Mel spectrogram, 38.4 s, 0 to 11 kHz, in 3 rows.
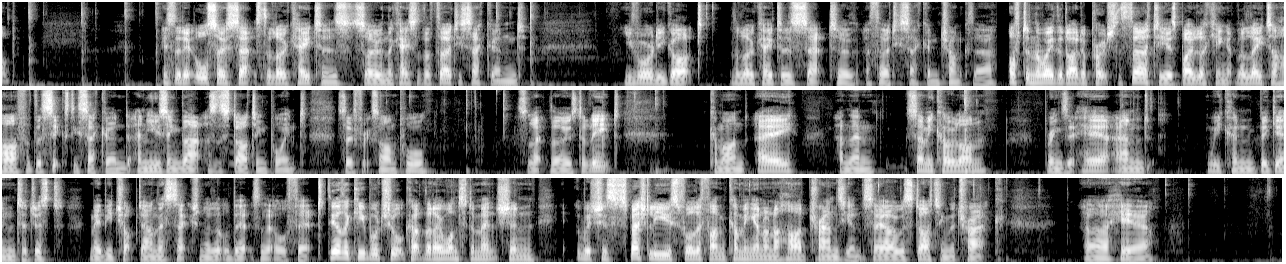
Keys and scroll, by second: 0.0 alt+., 0.5 alt+., 1.0 alt+,, 4.7 alt+., 5.0 alt+,, 17.2 BackSpace, 19.1 super+a, 22.2 i, 33.5 BackSpace, 35.3 BackSpace, 38.3 super+a.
